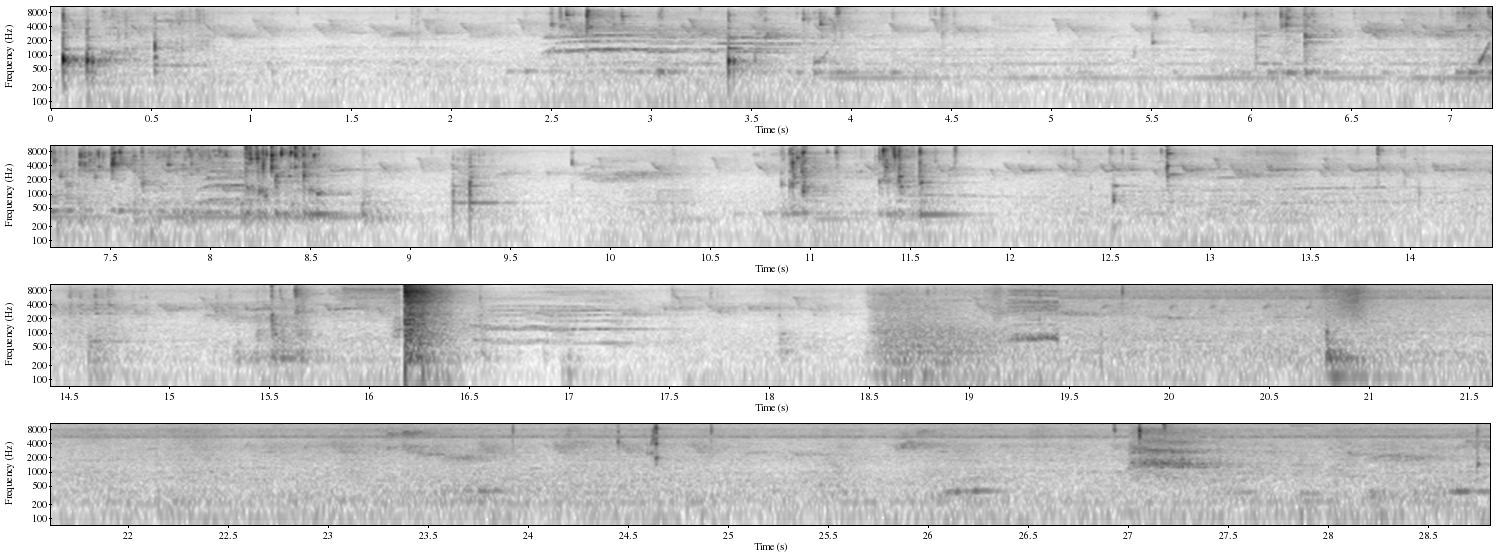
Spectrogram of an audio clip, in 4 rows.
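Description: Kitchen handling sounds: tomato juice poured from a bowl into a nonstick pan, with scattered clinks and knocks. A single sharp click comes about 16 seconds in, and from about 18 seconds on a steady hiss sets in.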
